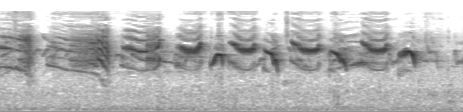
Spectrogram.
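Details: Chinese hwamei, a trainer bird singing many varied voices: a harsh burst followed by bright, looping whistled notes repeated in quick succession.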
